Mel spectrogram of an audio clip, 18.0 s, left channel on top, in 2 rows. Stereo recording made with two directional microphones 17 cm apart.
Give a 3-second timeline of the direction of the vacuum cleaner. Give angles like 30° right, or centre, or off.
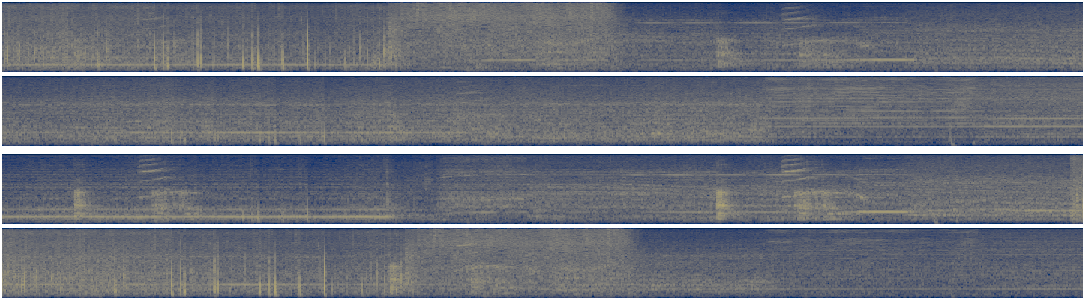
40° right, 40° right, 30° right, 10° left, 60° left, 60° left.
